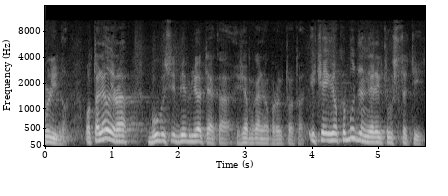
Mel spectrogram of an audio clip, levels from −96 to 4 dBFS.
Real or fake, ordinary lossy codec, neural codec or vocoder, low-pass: real; MP3, 64 kbps; none; 10.8 kHz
